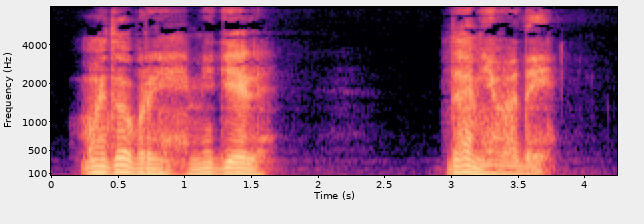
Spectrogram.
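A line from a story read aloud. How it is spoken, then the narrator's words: Weak voice. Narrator (Russian): граф сказал слабым голосом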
